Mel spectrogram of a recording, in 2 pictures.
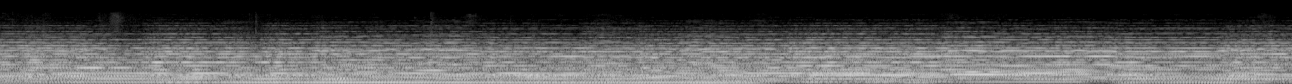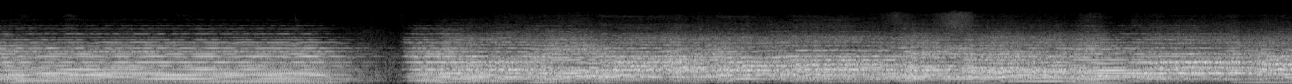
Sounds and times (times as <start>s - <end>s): Organ: 0.0s - 25.8s
Choir: 17.2s - 25.8s.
